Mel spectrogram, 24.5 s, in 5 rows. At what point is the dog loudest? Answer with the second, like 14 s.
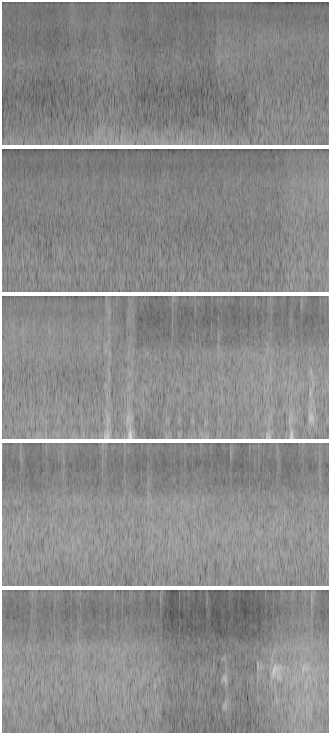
12 s.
